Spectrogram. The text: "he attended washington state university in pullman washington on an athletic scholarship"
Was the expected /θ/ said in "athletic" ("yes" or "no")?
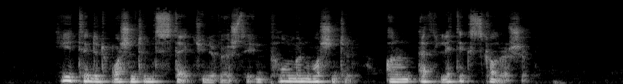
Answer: yes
